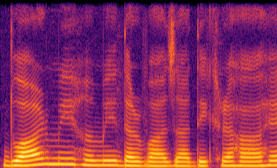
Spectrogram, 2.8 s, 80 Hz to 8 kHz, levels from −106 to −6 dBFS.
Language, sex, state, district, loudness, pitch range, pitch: Hindi, female, Assam, Kamrup Metropolitan, -17 LUFS, 200-225 Hz, 210 Hz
